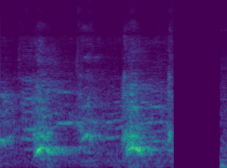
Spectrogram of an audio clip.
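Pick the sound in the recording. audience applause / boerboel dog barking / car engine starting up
boerboel dog barking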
